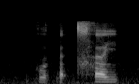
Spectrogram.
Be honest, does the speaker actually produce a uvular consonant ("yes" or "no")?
no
